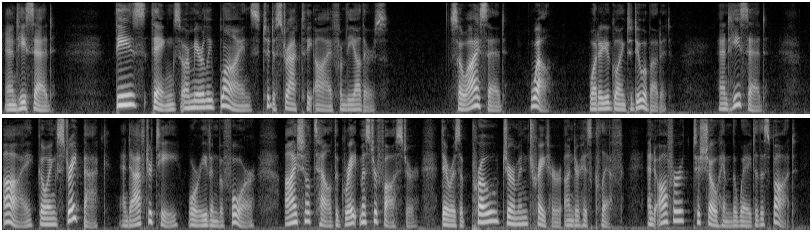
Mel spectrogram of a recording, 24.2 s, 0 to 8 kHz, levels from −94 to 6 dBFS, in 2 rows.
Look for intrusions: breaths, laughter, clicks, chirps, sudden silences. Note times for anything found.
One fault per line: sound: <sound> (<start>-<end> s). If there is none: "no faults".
no faults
